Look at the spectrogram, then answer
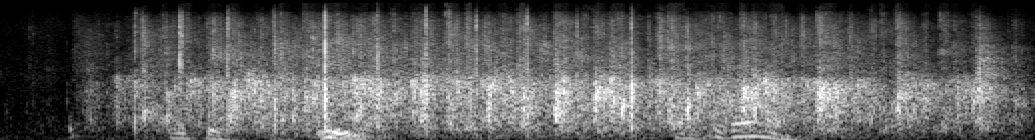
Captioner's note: audience clapping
